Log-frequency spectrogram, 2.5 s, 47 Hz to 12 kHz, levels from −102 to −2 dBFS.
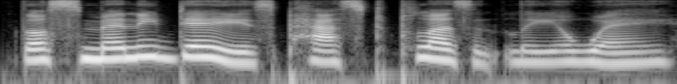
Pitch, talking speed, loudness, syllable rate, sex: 225 Hz, 140 wpm, -18 LUFS, 4.6 syllables/s, female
